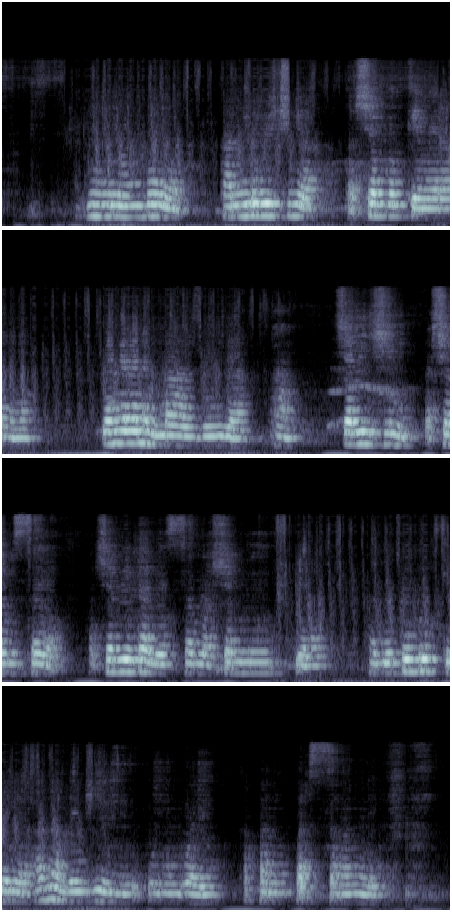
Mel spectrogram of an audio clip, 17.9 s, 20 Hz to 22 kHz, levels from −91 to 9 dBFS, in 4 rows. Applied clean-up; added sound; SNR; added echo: neural separator model SepFormer DNS4.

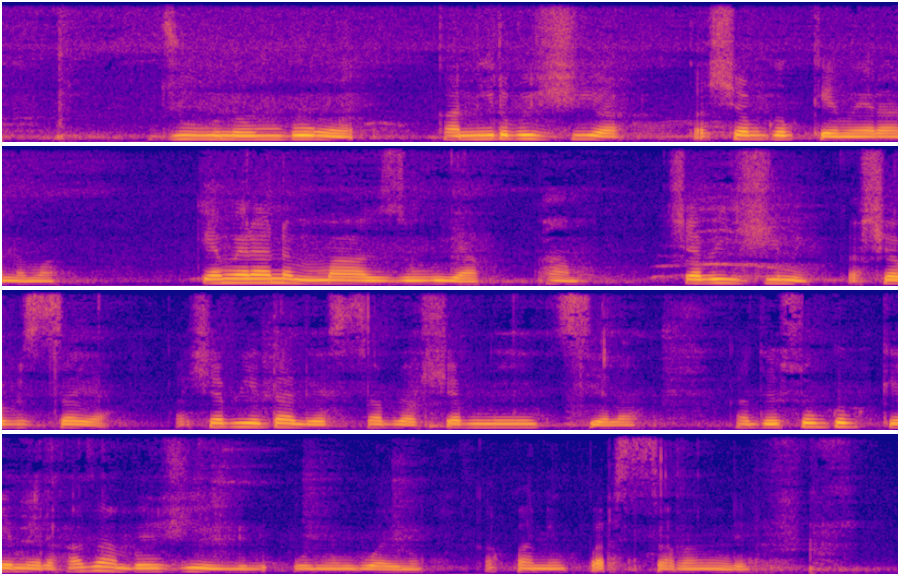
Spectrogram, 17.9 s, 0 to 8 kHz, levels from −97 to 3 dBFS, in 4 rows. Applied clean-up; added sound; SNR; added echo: none; none; none; none.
